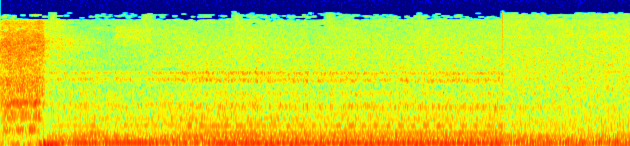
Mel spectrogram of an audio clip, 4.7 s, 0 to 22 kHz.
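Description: Ford Mustang GT's V8 just after starting: it flares as it catches, then holds a steady fast idle that steps down to a lower idle a little before the end.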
